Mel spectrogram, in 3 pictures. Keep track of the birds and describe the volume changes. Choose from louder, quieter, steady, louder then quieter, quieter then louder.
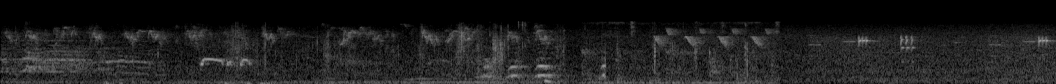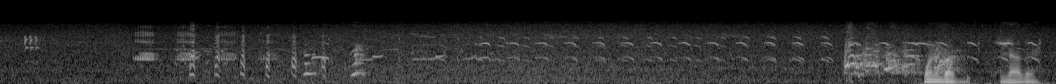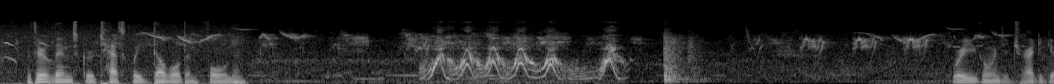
steady.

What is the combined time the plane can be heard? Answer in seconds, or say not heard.
not heard.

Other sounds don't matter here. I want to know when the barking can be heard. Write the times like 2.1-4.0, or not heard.
4.8-6.1, 12.3-14.3, 19.0-20.8, 25.3-27.4.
